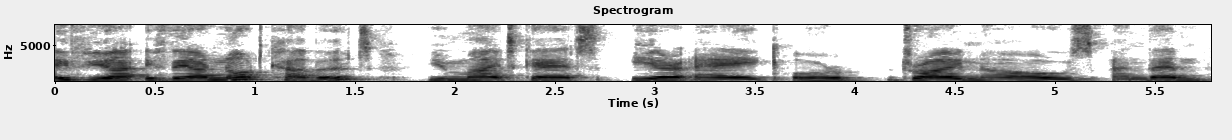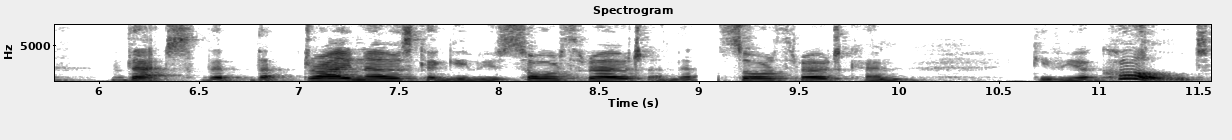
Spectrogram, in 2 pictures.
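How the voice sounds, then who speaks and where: A woman with an Argentinian accent at a fairly slow pace, fairly high in pitch with ordinary pitch variation and big swings in loudness. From Argentina. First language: Spanish. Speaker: yoga and ayurveda teacher. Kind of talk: talk to a group. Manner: halting, with fillers; animated, talks with hands.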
